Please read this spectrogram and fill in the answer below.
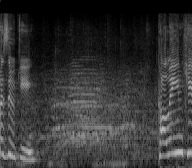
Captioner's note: crowd cheering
